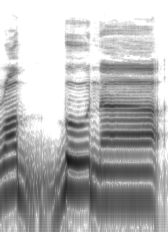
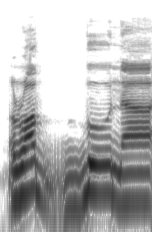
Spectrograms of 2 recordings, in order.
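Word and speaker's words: رَبُّنَا: না হবে কফ কলু রব্বুনা রব্বুনা এখানে রাব্বুনা বলা যাবে না বলতে হবে রব রব কলু রব্বুনা কলু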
